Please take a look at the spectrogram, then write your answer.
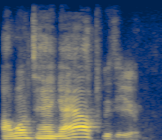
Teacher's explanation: the focus of the stress is on the action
